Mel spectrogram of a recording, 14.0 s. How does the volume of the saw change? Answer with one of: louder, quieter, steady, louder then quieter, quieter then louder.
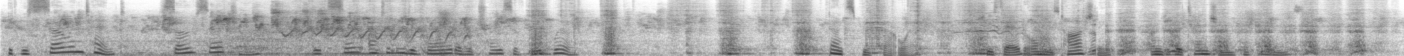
steady.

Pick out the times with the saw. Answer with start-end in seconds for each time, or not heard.
5.0-13.9.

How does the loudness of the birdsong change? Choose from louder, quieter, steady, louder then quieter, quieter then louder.
quieter.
